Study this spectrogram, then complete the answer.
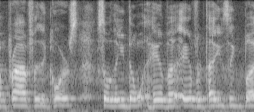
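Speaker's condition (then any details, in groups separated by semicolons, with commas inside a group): Cerebral palsy; speech impairment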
